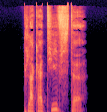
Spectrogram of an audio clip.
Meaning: inflection of plakativ: 1. strong/mixed nominative/accusative feminine singular superlative degree 2. strong nominative/accusative plural superlative degree
- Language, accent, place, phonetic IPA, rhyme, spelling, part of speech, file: German, Germany, Berlin, [ˌplakaˈtiːfstə], -iːfstə, plakativste, adjective, De-plakativste.ogg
